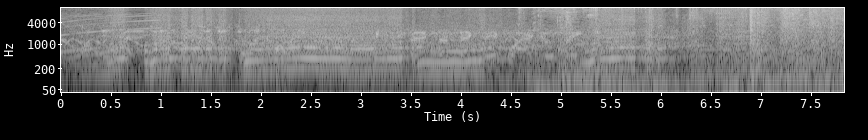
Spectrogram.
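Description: A sports car engine roars loudly, revving up through the gears.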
